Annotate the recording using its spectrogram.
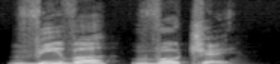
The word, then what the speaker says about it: viva voce: Because listener Christian Brady posted on Facebook that the word is pronounced Viva Voce. – Mm-hmm. – That's how Christian pronounce it.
